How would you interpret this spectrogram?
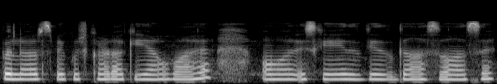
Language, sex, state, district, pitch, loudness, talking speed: Hindi, female, Uttar Pradesh, Lalitpur, 235 Hz, -19 LUFS, 155 wpm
